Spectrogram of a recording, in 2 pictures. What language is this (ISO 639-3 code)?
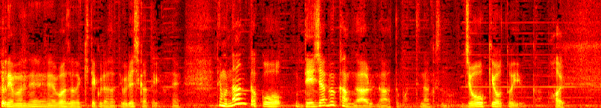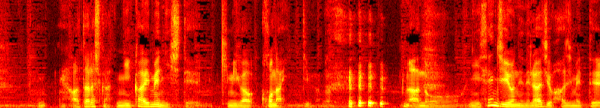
jpn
